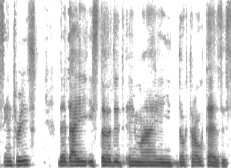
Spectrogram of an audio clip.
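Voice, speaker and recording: With a Brazilian Portuguese accent, a woman of fairly low pitch speaks at a very slow pace. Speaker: historian. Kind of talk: academic lecture. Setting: online webinar. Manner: halting.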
